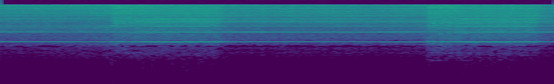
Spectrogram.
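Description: Small CNC mill's spindle running with a steady high whine, with two bursts of cutting noise, each about a second long, as the end mill passes through aluminium, about a second in and again about four seconds in.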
